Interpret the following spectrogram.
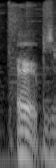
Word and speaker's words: herbs: Okay, so we can accept basically if somebody says herbs, but I guess in American English it's more commonly pronounced as a silent H.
